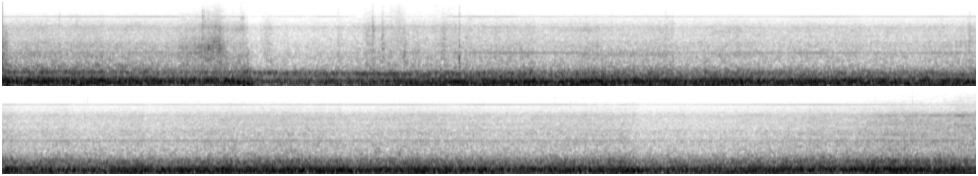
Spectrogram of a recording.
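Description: Steady low rumbling drone of a train moving alongside, heard through a closed carriage window, with a faint whine that slides slightly down in the first few seconds. The sound drops a little about four seconds in, then carries on steadily.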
